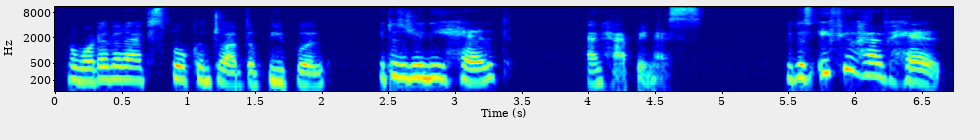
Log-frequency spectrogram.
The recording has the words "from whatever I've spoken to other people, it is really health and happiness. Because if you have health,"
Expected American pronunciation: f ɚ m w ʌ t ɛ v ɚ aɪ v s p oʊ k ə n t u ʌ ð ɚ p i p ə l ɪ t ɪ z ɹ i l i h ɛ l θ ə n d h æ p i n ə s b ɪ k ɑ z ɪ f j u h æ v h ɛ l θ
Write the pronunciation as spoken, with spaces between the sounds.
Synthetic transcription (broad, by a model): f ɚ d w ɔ t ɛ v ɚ aɪ v s p oʊ k ə n t u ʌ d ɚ p i p ə l ɪ t ɪ z ɹ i l i h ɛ l t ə n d h æ p i n ə s b ɪ k ɑ z ɪ f j u h æ v h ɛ l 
